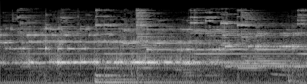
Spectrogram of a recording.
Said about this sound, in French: Et oui, on peut même jouer avec les pierres extraits du concert de pierre du compositeur Nicolas Frise.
